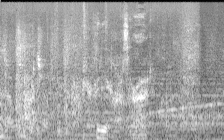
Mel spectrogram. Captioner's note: officer whispers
